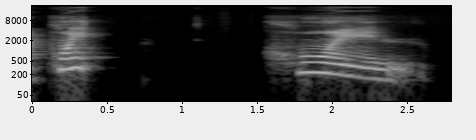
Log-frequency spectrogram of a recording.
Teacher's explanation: A point has a T, that makes it quick. Coin doesn't have a T, so it's a little more stretched out.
